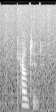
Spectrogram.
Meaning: simple past and past participle of count
- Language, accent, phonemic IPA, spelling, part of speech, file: English, US, /ˈkaʊnɪd/, counted, verb, En-us-counted.ogg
